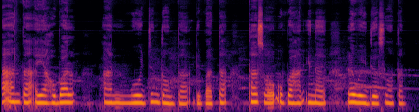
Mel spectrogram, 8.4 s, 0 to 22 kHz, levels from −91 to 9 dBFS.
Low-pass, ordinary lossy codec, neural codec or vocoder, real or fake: none; none; none; real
